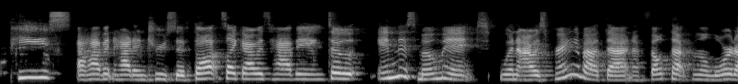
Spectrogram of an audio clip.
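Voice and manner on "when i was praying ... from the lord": normal talking voice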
